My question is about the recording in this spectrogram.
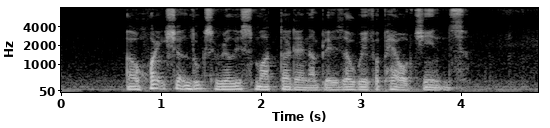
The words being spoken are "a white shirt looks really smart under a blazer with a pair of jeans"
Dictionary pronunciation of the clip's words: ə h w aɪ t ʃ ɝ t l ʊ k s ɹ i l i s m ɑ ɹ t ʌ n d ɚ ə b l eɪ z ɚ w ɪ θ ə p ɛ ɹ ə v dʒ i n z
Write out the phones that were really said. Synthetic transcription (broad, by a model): ə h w aɪ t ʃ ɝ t l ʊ k s ɹ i l i s m ɑ t ʌ d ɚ ə b l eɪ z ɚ w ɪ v ə p ɛ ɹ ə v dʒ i n s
